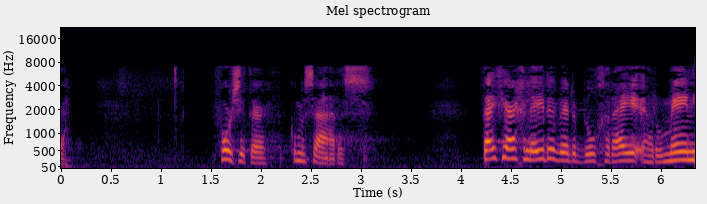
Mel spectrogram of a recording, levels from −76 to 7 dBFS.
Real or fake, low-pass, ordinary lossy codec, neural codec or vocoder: real; 7.2 kHz; none; none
